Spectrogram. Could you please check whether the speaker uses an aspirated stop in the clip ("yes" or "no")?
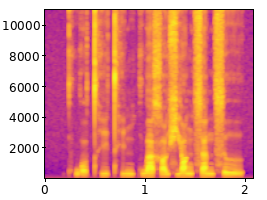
yes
